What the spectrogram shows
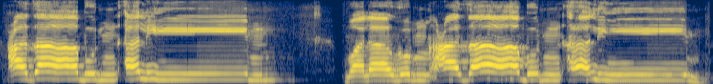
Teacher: یہاں پر غنہ کیوں نہیں ہوا؟ کیونکہ دو پیش کی تنوین کے بعد حرف حلقی میں حمزہ ہے، تو یہاں پر غنہ نہیں بلکہ اظہار کیا جائے گا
